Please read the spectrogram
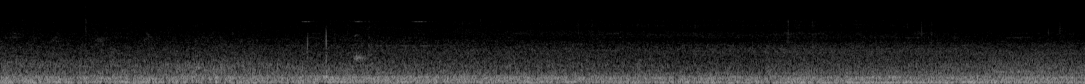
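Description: Steady low rumble of city street traffic, with no single event standing out.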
